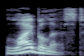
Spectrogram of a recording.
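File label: "libelist", British English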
